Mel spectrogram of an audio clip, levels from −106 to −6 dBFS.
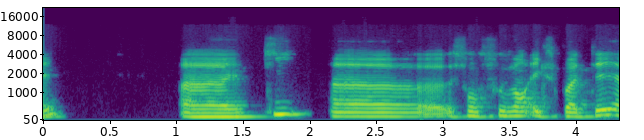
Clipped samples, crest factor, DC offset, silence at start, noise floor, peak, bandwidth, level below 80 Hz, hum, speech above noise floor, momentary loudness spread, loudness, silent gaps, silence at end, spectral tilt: under 0.1%; 16 dB; under 0.1%; 0 s; -87 dBFS; -6 dBFS; 7 kHz; -68 dBFS; none; 65 dB; 7 LU; -23 LUFS; none; 0 s; -8.5 dB/octave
